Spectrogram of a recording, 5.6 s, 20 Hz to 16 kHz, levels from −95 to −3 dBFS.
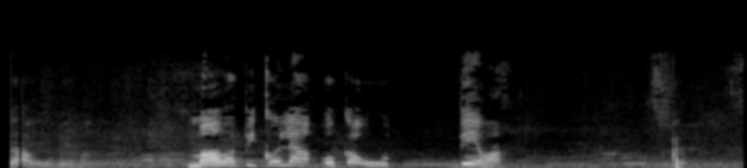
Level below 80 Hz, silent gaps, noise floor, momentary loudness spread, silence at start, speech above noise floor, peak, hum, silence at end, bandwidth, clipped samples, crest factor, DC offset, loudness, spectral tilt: -72 dBFS; none; -60 dBFS; 21 LU; 0.05 s; 31 dB; -12 dBFS; none; 0.45 s; 11 kHz; under 0.1%; 20 dB; under 0.1%; -30 LUFS; -5.5 dB/octave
